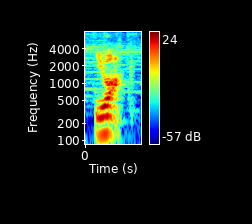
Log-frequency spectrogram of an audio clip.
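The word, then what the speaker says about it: Yhwach: There's Yuahabaha, which is how it's written. There's Yua, and there's Yuak, which is more closer to the accurate German pronunciation, which is what it's based on.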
